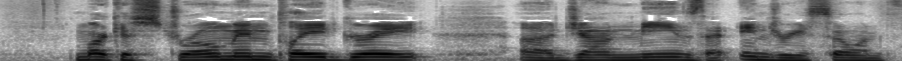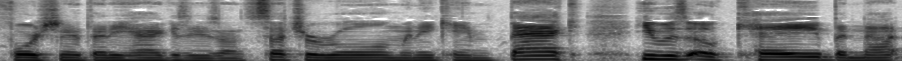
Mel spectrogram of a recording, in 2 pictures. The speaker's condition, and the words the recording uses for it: None; typical speech.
